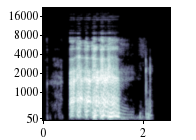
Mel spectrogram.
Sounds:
Throat clearing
